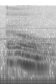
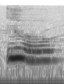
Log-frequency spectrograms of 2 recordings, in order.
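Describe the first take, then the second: First: An open 'eh' vowel, resonant and low. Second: A closer 'ih' vowel, placed high in throat. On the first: It awakens the heart to the presence of God. "you can feel it in your heart. ... It's a resonant sound with that part of our being" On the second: It is a self-assertive declaration. "which is high in the throat"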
